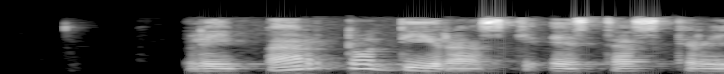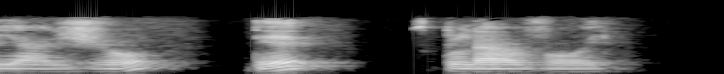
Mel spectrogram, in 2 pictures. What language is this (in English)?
Esperanto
